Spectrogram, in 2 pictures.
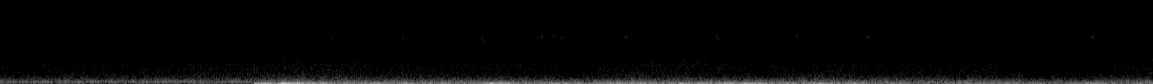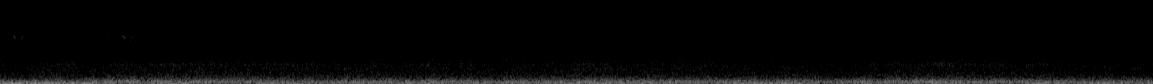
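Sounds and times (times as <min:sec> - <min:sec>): low rumble: 0:02.6 - 0:05.5.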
